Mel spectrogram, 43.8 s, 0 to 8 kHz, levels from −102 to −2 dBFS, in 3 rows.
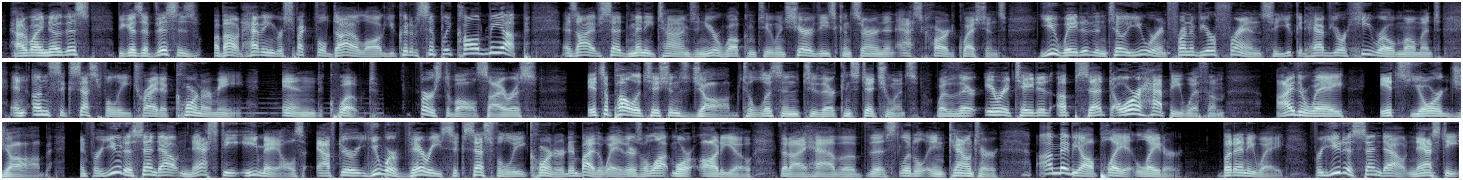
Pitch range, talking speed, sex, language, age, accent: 110-150 Hz, 180 wpm, male, English, 40-59, American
